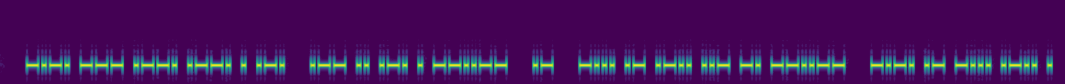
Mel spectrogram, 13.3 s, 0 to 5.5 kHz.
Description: Morse code, heard as a keyed tone, about 25 wpm, 600 Hz. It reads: COPPER WIRE, A BALUN, CABLE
